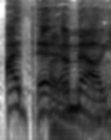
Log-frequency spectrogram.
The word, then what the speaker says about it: Amell: Amell. – Amell, yes.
